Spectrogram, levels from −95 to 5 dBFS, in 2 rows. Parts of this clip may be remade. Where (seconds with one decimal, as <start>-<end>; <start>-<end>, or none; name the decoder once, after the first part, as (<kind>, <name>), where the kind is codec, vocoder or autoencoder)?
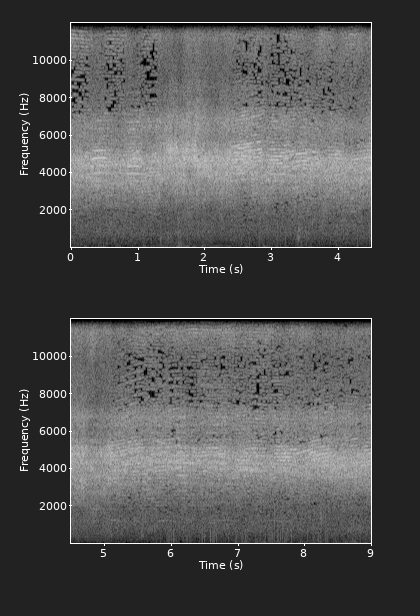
1.3-2.4 (codec, SNAC); 4.5-5.1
